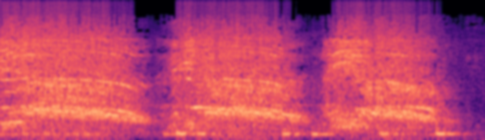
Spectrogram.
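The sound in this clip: A crowd cheers and shouts in welcome for a speaker at a devotional gathering of Lord Chaitanya Mahaprabhu's movement. Three loud, sustained collective roars rise in turn, each separated by a brief dip.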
